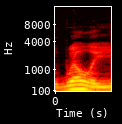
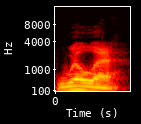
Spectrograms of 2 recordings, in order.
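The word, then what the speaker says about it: Wuille: Well, this is funny because I say it as Willie, but it's like Wille. It's Peter Wille.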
